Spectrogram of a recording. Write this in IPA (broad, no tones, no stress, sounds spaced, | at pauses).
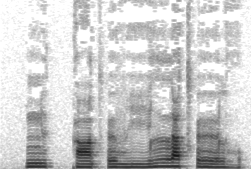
ɲ y kː ɑ̃ t͡sʼ ø v iː lː ɑ t͡sʼ øː l o̤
